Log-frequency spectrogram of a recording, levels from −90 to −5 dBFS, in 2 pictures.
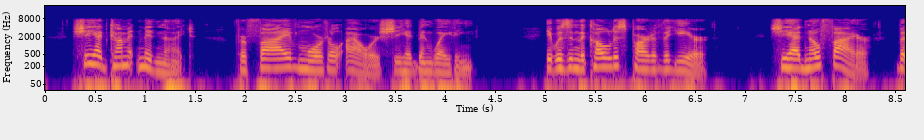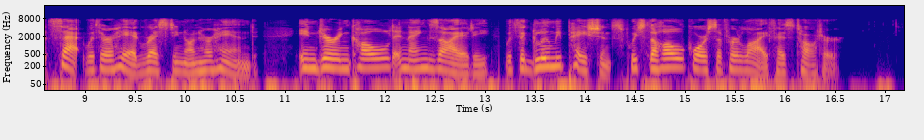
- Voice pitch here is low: No, medium, 165 Hz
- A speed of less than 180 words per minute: No, average, 185 wpm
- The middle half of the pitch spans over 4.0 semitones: No, average, 3.7 semitones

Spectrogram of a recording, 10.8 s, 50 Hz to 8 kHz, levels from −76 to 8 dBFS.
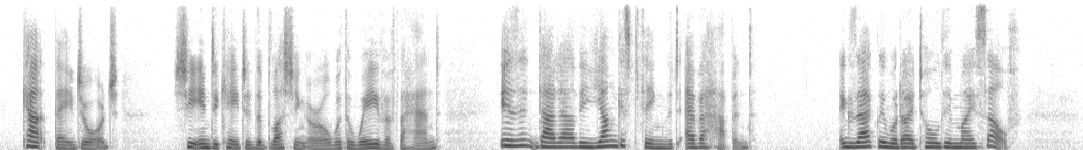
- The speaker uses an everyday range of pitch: Yes, average, 4.8 semitones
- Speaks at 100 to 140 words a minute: No, average, 155 wpm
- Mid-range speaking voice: No, high, 210 Hz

